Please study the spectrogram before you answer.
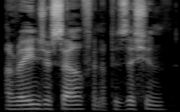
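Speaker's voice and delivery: soft, hushed meditation voice with long pauses; guided relaxation. Acted. Leads a relaxation session.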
